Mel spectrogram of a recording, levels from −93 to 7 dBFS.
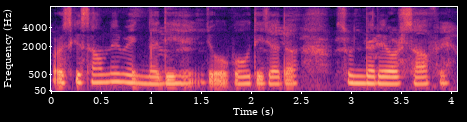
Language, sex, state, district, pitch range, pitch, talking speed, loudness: Hindi, female, Arunachal Pradesh, Papum Pare, 200-235 Hz, 210 Hz, 220 wpm, -15 LUFS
